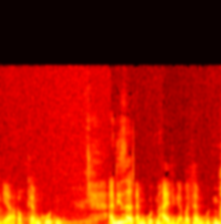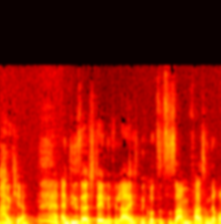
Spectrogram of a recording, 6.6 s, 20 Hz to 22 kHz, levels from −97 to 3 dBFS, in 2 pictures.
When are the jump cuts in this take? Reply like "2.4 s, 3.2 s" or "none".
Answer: 2.0 s

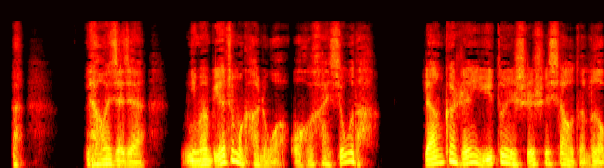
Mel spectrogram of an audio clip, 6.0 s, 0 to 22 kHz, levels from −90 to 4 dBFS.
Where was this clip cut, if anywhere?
4.1 s

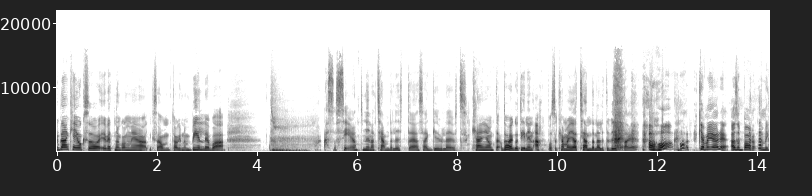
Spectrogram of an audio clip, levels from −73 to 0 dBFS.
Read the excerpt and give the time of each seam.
8.9 s, 11.8 s

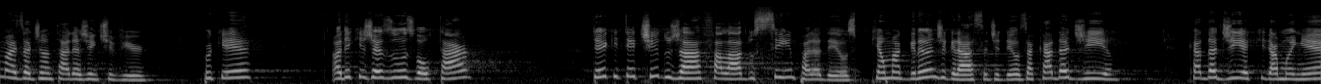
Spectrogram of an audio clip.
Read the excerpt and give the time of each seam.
5.8 s, 8.6 s

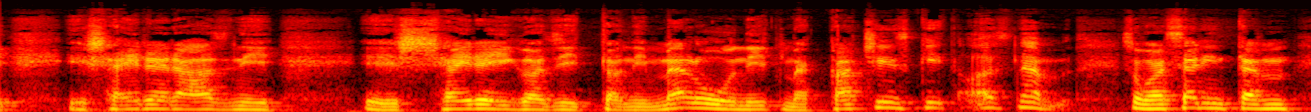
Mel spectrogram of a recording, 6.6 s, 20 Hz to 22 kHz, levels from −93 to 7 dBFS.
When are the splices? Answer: 5.6 s

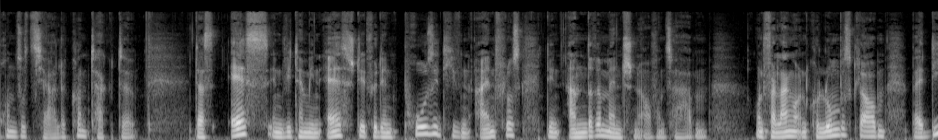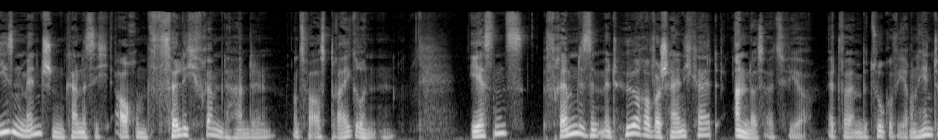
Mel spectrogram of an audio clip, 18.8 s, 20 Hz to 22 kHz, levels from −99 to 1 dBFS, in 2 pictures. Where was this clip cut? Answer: 3.7 s

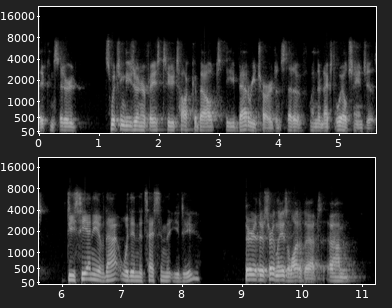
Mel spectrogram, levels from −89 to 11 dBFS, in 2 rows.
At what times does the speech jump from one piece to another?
6.0 s

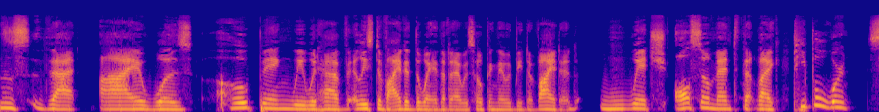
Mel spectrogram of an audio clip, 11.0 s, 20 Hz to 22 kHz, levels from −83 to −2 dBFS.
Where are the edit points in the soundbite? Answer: 9.8 s

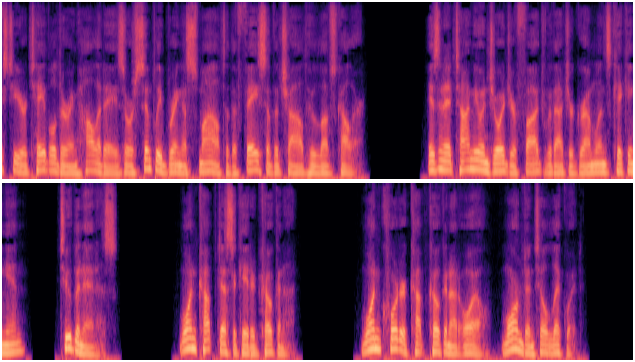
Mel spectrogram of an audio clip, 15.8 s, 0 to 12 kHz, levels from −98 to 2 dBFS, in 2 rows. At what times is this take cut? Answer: 8.6 s

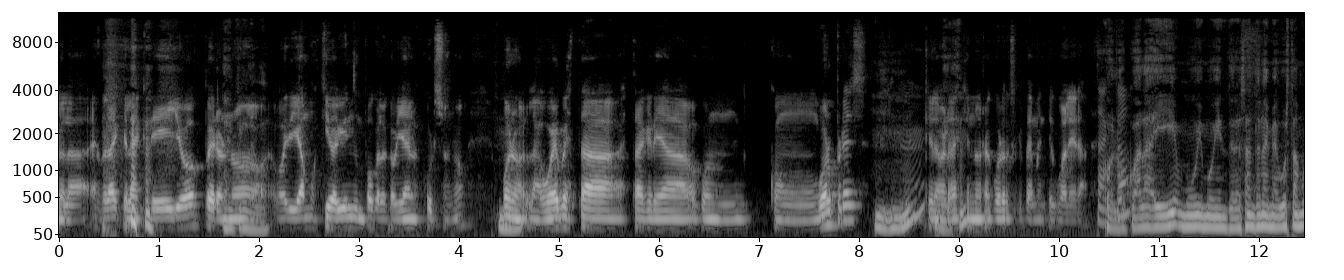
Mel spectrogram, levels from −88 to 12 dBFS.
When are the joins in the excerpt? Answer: 8.6 s, 10.4 s

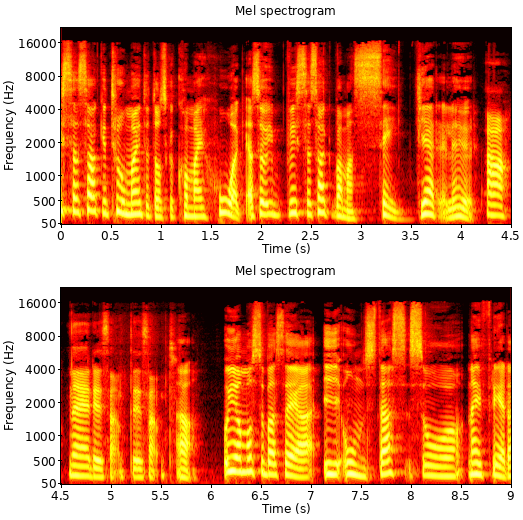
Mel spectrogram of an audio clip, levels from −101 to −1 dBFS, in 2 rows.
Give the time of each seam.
none

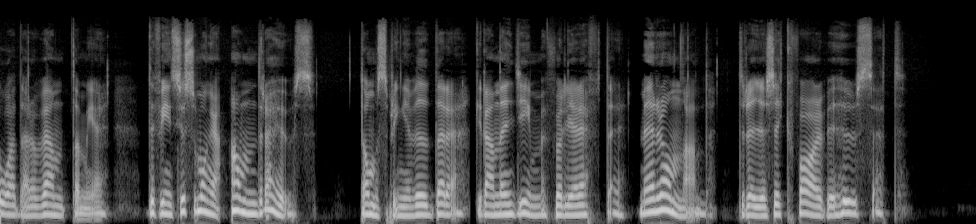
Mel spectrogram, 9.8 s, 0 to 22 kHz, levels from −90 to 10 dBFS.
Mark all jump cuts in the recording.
4.7 s, 6.3 s

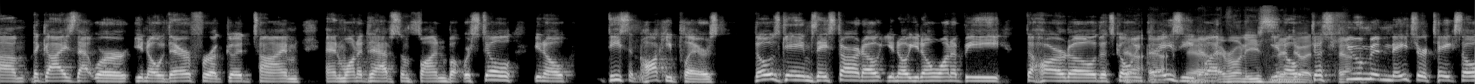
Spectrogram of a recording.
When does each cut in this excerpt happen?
none

